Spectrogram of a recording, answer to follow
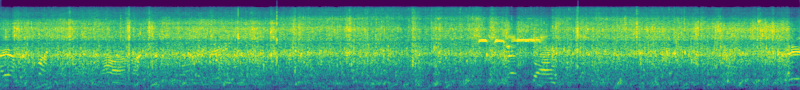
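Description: Continuous rushing and splashing water from a swimmer's front-crawl strokes and the sea along the side of a moving support boat, over a steady low hum. Brief voices call out now and then, and a short high tone sounds about five seconds in.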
